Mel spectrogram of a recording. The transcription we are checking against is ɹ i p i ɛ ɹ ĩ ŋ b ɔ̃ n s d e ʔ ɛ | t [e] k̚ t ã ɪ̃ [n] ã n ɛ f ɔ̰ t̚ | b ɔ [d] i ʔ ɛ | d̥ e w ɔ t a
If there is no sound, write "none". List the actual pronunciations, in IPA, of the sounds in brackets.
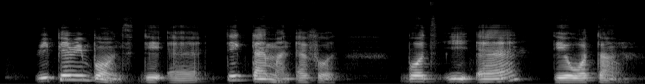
e, m, t

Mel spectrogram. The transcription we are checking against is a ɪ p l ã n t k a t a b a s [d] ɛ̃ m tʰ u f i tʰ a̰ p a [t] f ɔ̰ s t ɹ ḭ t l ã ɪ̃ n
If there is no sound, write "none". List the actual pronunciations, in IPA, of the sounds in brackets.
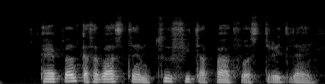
t, t

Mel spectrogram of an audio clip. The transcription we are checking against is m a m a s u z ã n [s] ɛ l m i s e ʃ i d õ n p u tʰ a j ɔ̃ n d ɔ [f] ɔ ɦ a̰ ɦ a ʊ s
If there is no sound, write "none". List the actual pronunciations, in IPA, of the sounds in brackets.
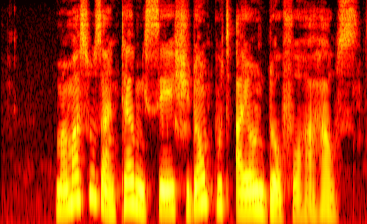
t, f

